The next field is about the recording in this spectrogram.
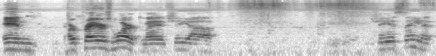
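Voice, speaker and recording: Bright, high-voiced man telling stories. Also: very slow, rough recording. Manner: rambling, animated storyteller with many restarts. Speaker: coffee roaster host. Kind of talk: casual storytelling chat.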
